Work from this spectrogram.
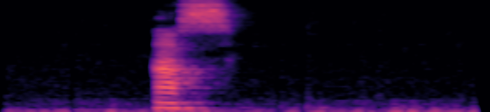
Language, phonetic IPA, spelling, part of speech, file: Bulgarian, [as], аз, pronoun, Bg-аз.ogg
